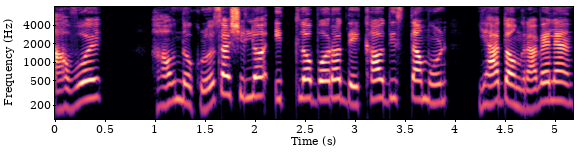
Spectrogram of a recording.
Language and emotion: Goan Konkani, surprised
